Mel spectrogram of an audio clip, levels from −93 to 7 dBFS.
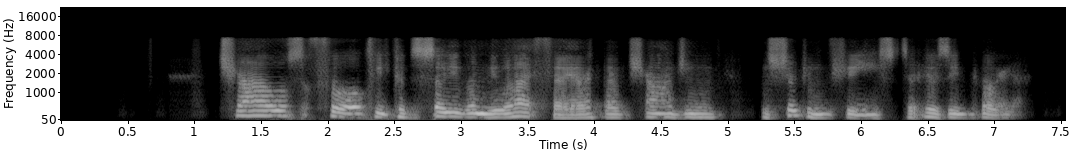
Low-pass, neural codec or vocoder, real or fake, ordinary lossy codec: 7.2 kHz; codec, 16 kHz, 0.5 kbps, FreqCodec, smaller model; fake; MP3, 96 kbps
